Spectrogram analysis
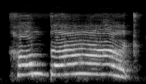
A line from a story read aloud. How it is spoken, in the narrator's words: I screamed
